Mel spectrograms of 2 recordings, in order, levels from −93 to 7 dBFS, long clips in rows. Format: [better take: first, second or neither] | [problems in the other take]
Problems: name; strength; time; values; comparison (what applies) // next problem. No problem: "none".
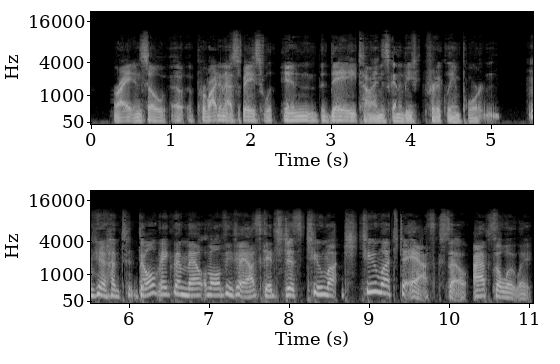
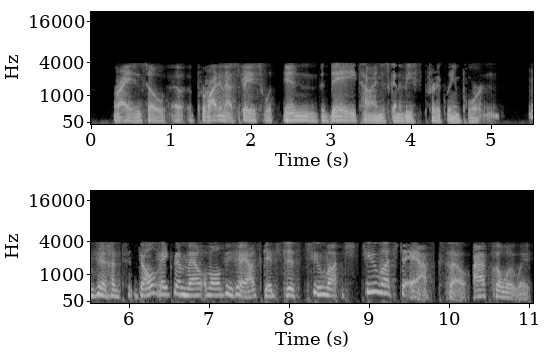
first | garbled, watery; badly; nothing above 4 kHz; slightly in the first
